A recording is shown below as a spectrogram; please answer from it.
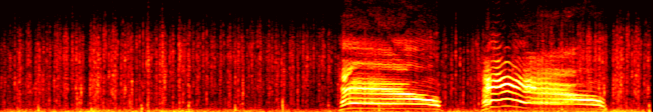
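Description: An elderly woman's voice crying out twice from inside the burning house, two long, high-pitched, drawn-out calls of "Help!", over a steady background hiss. The cries come about three and a half and five seconds in, each rising and then falling away.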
